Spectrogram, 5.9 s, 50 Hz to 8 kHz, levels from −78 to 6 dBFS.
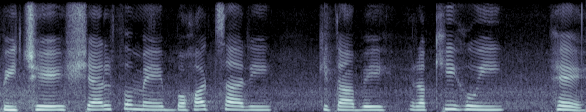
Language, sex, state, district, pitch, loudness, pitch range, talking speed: Hindi, female, Madhya Pradesh, Dhar, 245 Hz, -15 LUFS, 235-260 Hz, 90 wpm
